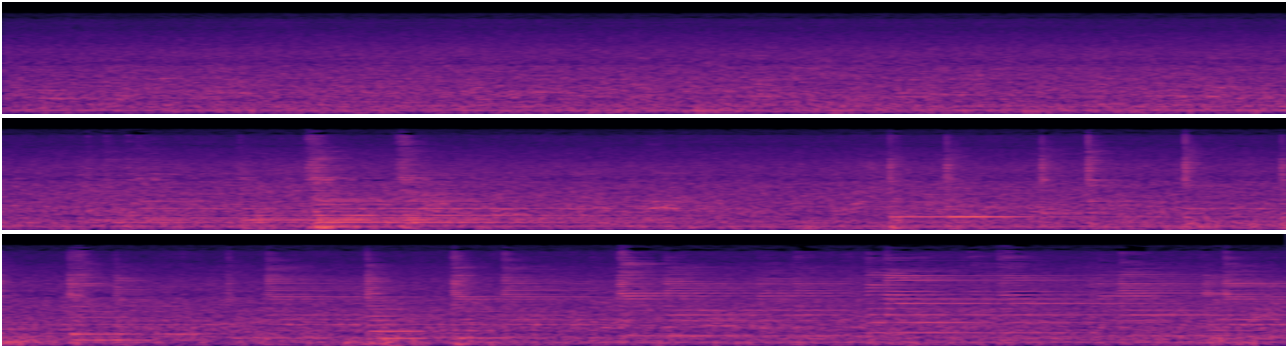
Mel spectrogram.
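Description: Acoustic guitar starting a song's intro about seven seconds in, single picked notes and chords getting busier toward the end, over a steady low hum and background chatter.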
